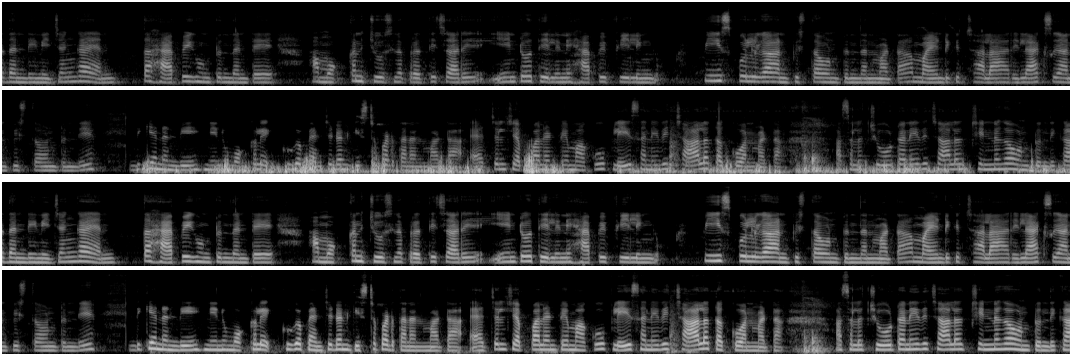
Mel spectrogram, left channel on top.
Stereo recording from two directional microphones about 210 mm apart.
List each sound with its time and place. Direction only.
0.0 s speech: 20° right (ahead or behind)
